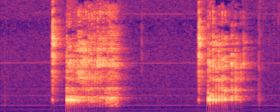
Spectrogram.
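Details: Realistic burping sound effect from a soundboard app, not a real patient: two short, rough, croaky belches, each under a second, over a low hum; burping.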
